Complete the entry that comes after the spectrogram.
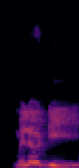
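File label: "melodi", Malay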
